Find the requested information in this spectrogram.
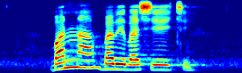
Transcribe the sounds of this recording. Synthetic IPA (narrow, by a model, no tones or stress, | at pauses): ban̩nababɛbaʃeːt͡ʃʼɪ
